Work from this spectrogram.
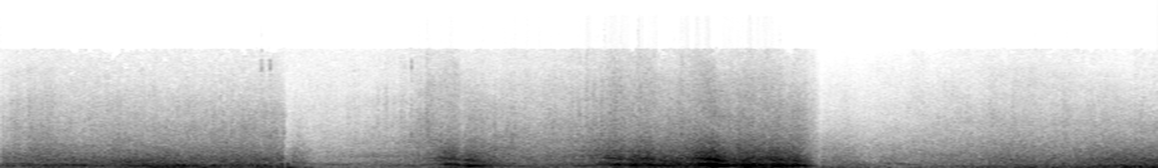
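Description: Race trucks in a truck series race at New Hampshire roar down the backstretch, a continuous wash of engine noise with rising, swelling passes from several trucks, heard from some distance.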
